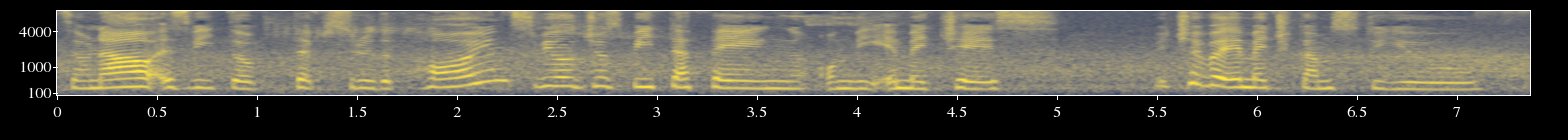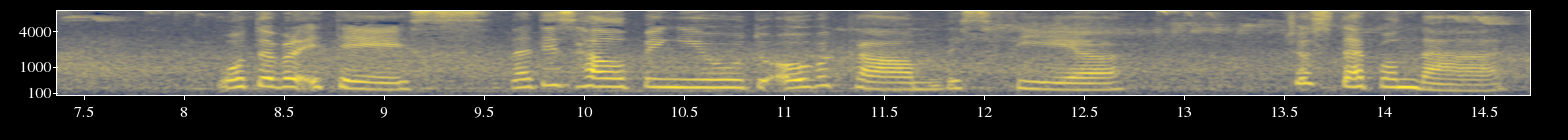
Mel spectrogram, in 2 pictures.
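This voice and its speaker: A woman speaks in a soft, soothing and encouraging way as she guides a tapping session. Her voice sits a little high. A faint hiss runs under the recording. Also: measured pace. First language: Czech. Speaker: EFT tapping practitioner.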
